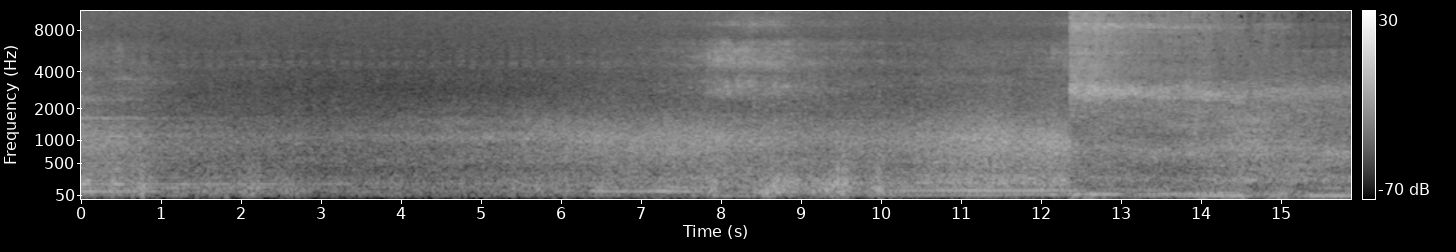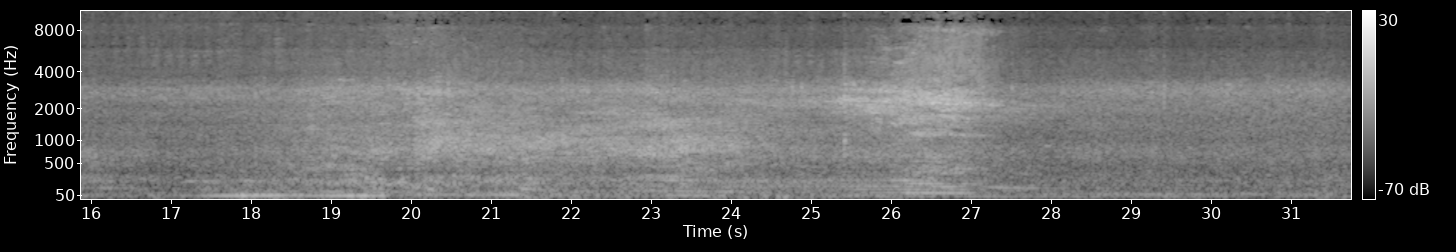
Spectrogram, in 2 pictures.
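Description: Road traffic on the road beside the path: cars going past, the sound swelling several times as they pass. The tone changes abruptly about twelve seconds in, where the recording switches from one action camera's microphone to another's.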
